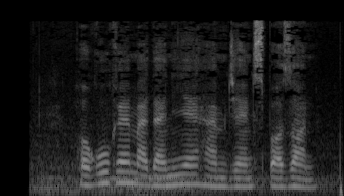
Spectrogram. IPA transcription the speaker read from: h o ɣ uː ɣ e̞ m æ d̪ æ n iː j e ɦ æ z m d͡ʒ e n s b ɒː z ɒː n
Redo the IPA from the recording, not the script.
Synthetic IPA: h o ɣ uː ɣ e̞ m æ d̪ æ n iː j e ɦ æ m d͡ʒ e n s b ɒː z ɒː n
